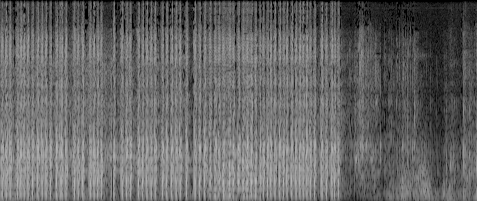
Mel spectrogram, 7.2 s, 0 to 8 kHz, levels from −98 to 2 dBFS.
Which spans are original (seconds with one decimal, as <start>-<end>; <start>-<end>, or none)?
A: 0.0-3.1; 3.9-7.2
